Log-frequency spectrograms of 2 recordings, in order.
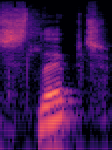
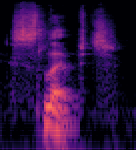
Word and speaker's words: slipped: By the way, the pronunciation of the word slipped, pay attention, because slip ends in a p, then obviously when there is an ed at the end, the pronunciation is with a t. Slipped.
